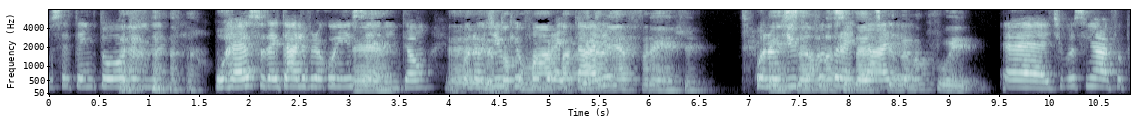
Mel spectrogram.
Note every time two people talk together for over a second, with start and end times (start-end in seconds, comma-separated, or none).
4.0-5.8, 7.2-8.7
